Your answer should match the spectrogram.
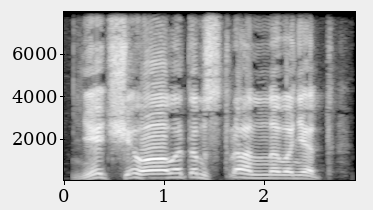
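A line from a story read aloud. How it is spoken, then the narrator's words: Old man exclaiming. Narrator (Russian): воскликнул дед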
